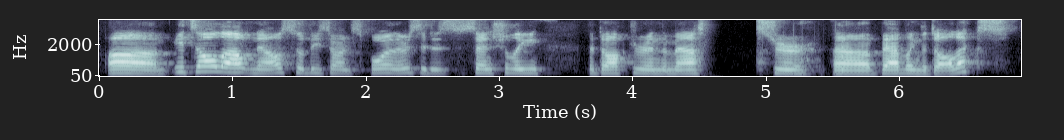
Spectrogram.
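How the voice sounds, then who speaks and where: A man's voice: sits high, fairly even intonation, moderate pace, fairly bright tone. A man who writes audio dramas, talking as a guest on a video call and thinking aloud while he explains his story. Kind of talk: casual video chat.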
